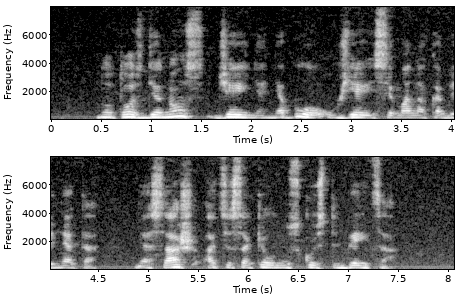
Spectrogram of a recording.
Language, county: Lithuanian, Kaunas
